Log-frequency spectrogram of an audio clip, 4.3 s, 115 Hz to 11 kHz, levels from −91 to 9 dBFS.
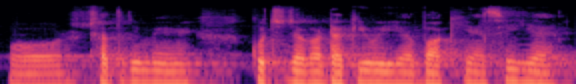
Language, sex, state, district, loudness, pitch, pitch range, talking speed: Hindi, male, Delhi, New Delhi, -20 LUFS, 115 Hz, 110-120 Hz, 165 wpm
